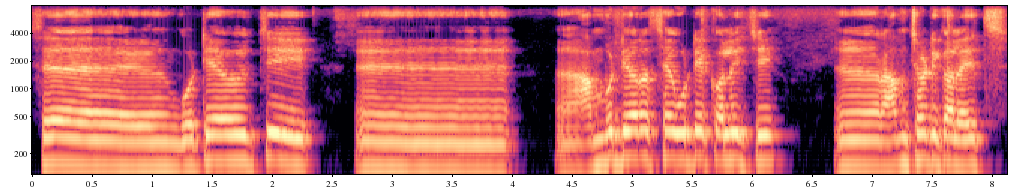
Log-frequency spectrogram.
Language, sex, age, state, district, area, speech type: Odia, male, 60+, Odisha, Puri, urban, spontaneous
